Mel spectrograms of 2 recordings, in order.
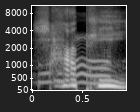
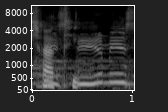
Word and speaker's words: সাথী: ই করলাম সিলেক্ট করলাম কিন্তু সাথী না সাথী সাথী এই উচ্চারণটা ঠিক করা তো দরকার আসসালামু আলাইকুম ওয়া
